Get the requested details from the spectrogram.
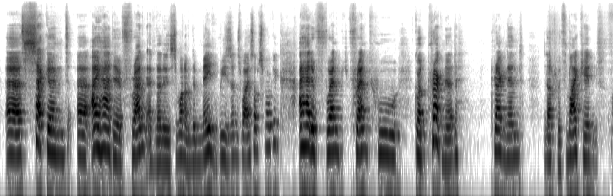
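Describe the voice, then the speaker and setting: A man's fairly high voice with a non-native accent, ordinary pitch variation and big swings in loudness. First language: not English. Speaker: YouTuber. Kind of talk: casual monologue. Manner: halting, many fillers.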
